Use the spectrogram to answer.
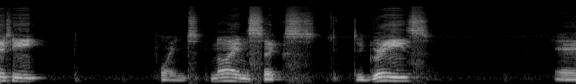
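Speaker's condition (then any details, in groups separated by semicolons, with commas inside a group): No condition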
